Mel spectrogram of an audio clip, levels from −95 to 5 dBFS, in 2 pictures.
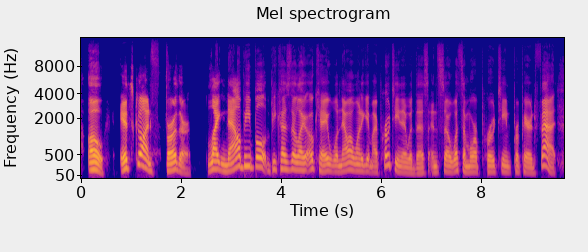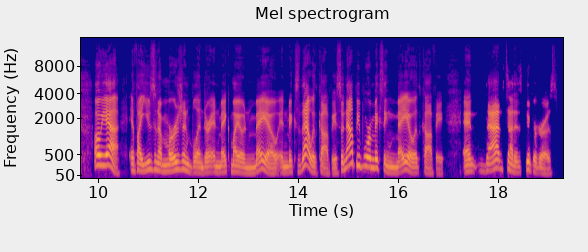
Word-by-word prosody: Oh, 155 0 +8 0.3
it's - - +7
gone 215 - +6 0.3
further, 145 +4 +3 0.3
like, 165 +3 +6
now, 135 - +3
people 220 -1 +1
because, 160 +3 -3
they're 165 -2 0
like, 150 -1 +1
"Okay, 145 -8 -1
well, 120 -3 -4
now 125 +5 -3
I 155 - 0
wanna 135 -2 -3
get 125 -1 -5
my 110 0 -5
protein 230 - -4
in 105 -1 -4
with 95 -3 -7
this, 95 +1 -7
and 110 -1 -10
so 115 - -4
what's 135 +5 -4
a - - -1
more 110 0 -3
protein-prepared 110 -4 -6
fat? 235 - +1 0.4
Oh 245 0 +7
yeah, 245 0 +5 0.2
if 140 0 -7
I 135 - +2
use 155 +6 -3
an 155 - -3
immersion 135 +2 -1
blender 105 0 -4
and 110 -2 -5
make 115 +2 -4
my 120 -1 -1
own 95 -2 -5
mayo 95 -1 0
and 105 -1 -6
mix 115 0 -7
that 120 - +3
with 105 -2 -4
coffee." 90 +1 -5
So 95 +10 -5
now 270 - +3
people 230 -5 -2
are 210 - +4
mixing 115 - -3
mayo 110 +2 +1
with 100 -1 -7
coffee, 90 -2 -8 0.4
and 125 0 -1 0.2
that 165 +4 +3
sounded 110 -5 -3
super 160 -7 -2
gross. 90 -3 -7
130 Hz, 185 wpm, -24 LUFS, 110-160 Hz, 0.4 s, Oh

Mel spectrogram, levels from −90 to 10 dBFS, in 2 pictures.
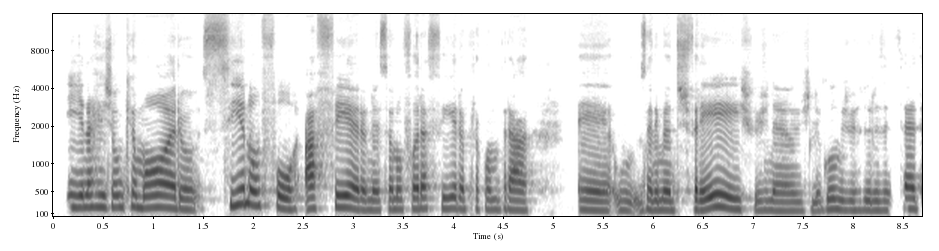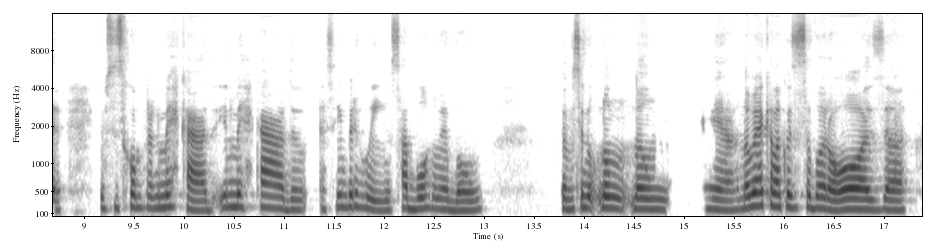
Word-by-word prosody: e 215 -1 0
na 215 - +1
região 220 0 -2
que 230 - -7
eu - - 0
moro 205 -4 +2
se 220 +9 -2
não 255 -3 +3
for 210 -8 0
à 195 +1 +5
feira, 195 -2 +2
né, 170 -1 -2
se 175 +2 -6
não 180 0 -3
for 185 +1 0
à 195 - +2
feira 195 -1 -4
pra 180 - -13
comprar, 175 -2 -4 0.4
eh, 170 -3 -2
os 160 0 -9
alimentos 170 -1 -1
frescos, 185 -2 +1
né, 155 -1 -5
os 155 0 -15
legumes, 170 +3 -4
verduras, 165 0 -6
etcétera, 180 +1 -3 0.3
eu 200 - -6
preciso 195 +1 -8
comprar 210 -2 -2
no 205 - -2
mercado. 185 -7 -1
E 215 - -3
no 225 - -1
mercado 205 -6 0
é 180 - -12
sempre 220 +4 -2
ruim, 180 -6 -4
o 170 - -7
sabor 195 +1 -1
não 195 -2 -5
é 180 - 0
bom, 165 +1 -1 0.8
você 190 +2 -1
não 205 - +1 0.3
não 185 -2 +1 0.7
não 205 +4 +4
é, - - +7
aquela 240 -2 +4
coisa 220 -2 +2
saborosa, 180 -4 +5
185 Hz, 180 wpm, -24 LUFS, 175-210 Hz, 0.8 s, é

